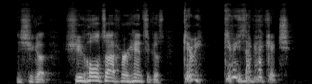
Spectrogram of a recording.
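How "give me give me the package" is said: rough, creaky goblin woman voice. Voicing a goblin woman who takes a package at her door: goblin woman voice. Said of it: "you see a goblin woman".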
